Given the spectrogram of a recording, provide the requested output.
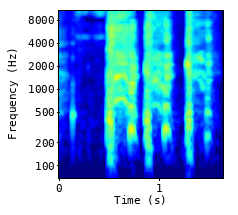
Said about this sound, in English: pardon me one second. One of the side effects of having a cold is I'm going to cough.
